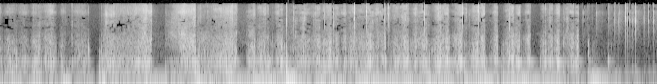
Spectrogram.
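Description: Long acrylic nail tips scratch across a black foam microphone cover, producing a dense, continuous scratchy rustle with a heavy low-end rumble. The texture is broken by a few brief near-silent gaps as the nails lift and resume.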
